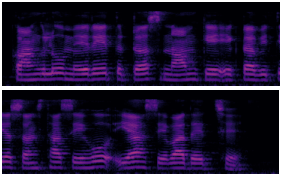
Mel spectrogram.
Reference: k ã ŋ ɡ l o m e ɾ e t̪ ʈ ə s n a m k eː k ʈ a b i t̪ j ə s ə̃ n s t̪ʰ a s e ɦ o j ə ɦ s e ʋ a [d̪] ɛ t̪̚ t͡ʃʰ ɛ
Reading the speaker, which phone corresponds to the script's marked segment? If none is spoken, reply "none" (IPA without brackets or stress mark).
d̪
